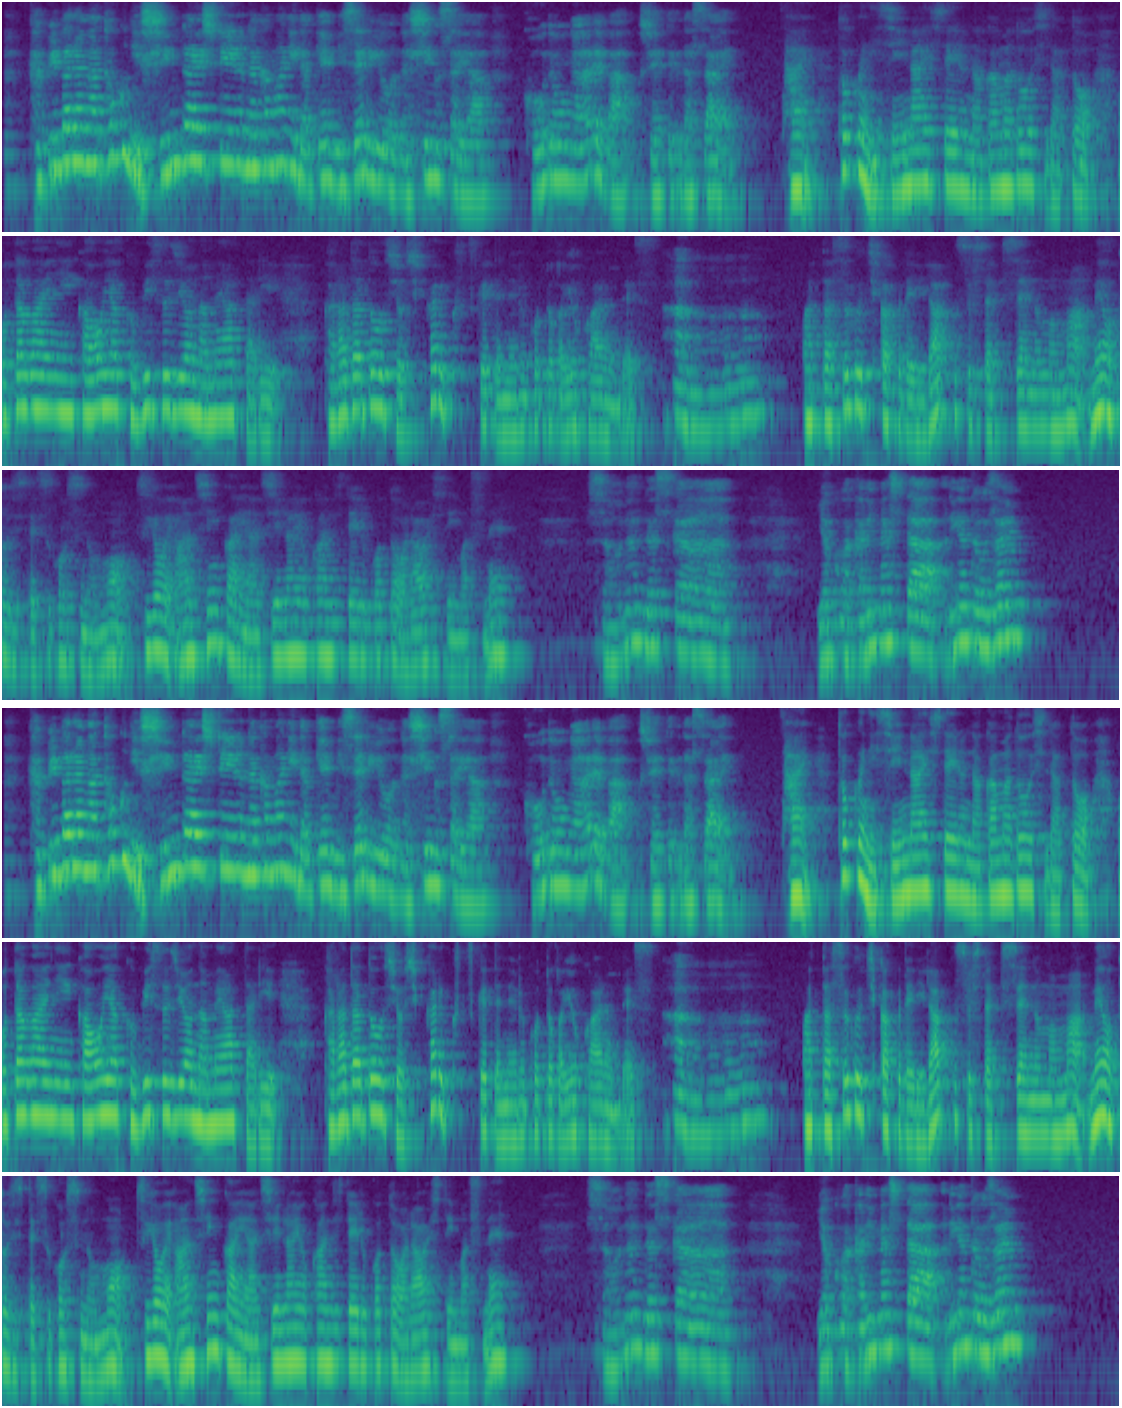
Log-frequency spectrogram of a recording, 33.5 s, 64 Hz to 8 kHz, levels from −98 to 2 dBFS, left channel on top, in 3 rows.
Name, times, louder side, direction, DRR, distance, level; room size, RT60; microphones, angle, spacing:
voice 1, 0.0-4.8 5.2-7.3 17.8-18.8 28.2-29.6 30.0-30.2 30.5-32.5, right 1 dB, 30° right, -3 dB, 2.4 m, -31 dB
voice 2, 7.8-15.6 15.9-17.5 19.2-27.4, right 3 dB, 80° right, 9 dB, 0.6 m, -29 dB
10.5 x 7.0 x 2.4 m, 0.65 s
head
